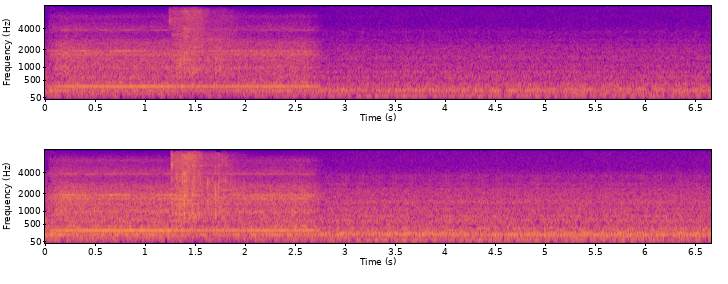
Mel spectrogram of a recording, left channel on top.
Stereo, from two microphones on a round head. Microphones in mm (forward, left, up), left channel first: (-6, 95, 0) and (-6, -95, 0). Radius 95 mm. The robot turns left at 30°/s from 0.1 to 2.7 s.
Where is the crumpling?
80° right, 1.5 m; by 2.0 s 55° right (ahead or behind), 1.5 m.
